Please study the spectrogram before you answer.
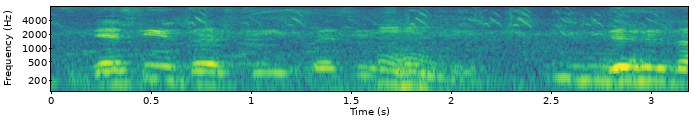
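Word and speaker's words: Jaisi Drasti Vaisi Srasti: Sinaji, is going to speak next episode of Jesse Sasti Vesi Dusty. Or, I must say it correctly, Jesse Dusty Vesi Sasti.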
